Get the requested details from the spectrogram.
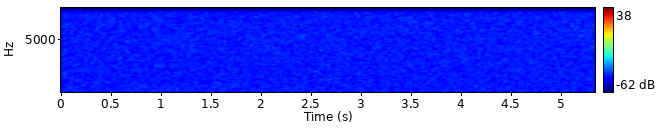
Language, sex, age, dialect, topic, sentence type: Kannada, male, 41-45, Central, agriculture, question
